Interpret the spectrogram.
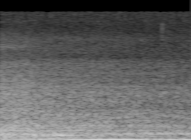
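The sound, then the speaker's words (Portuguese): A Ford Pinto car engine hums steadily, a low continuous rumble that swells slightly as the car approaches, with no voices present. “Olha o pinto aí. Olha o pinto vindo.”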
